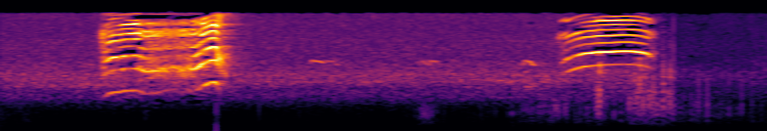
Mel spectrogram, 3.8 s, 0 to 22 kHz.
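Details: Northern lapwing calling at tulip fields in Noordwijkerhout, Netherlands, in May 2018: two wheezy, slurred calls about two seconds apart, each a harsh rising-then-falling 'pee-wit' with a buzzy, harmonic-rich tone.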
